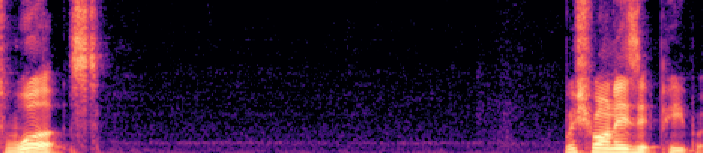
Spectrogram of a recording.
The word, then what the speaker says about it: Wirtz: W is pronounced V in Germany. See, the community, what's going on here? 2 of you have told me 2 different things. Anthony's saying it's Wirtz. Aeon's saying it's Wirtz.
